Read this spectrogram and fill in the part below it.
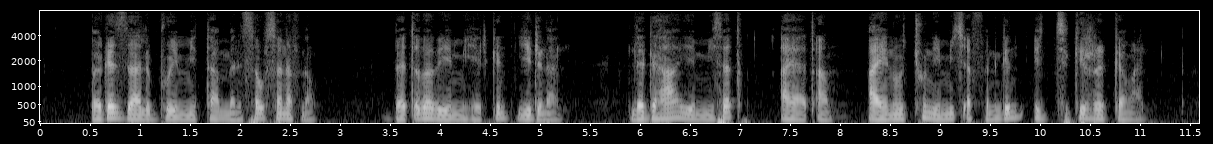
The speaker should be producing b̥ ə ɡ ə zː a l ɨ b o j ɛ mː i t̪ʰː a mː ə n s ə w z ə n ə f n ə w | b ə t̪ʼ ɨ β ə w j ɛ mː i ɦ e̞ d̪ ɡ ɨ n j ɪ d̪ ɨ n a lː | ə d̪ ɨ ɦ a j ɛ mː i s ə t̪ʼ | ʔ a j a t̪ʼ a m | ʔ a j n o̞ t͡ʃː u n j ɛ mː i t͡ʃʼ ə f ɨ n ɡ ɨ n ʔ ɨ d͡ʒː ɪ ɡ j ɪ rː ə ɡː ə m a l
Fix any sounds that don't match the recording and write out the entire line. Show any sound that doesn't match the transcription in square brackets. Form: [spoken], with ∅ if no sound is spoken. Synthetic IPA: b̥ ə ɡ ə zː a l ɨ b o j ɛ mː i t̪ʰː a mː ə n s ə w [s] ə n ə f n ə w | b ə t̪ʼ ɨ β ə [β] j ɛ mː i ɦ e̞ d̪ ɡ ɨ n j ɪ d̪ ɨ n a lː | ə d̪ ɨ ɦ a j ɛ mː i s ə t̪ʼ | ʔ a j a t̪ʼ a m | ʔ a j n o̞ t͡ʃː u n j ɛ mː i t͡ʃʼ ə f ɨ n ɡ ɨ n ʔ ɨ d͡ʒː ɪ ɡ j ɪ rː ə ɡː ə m a l

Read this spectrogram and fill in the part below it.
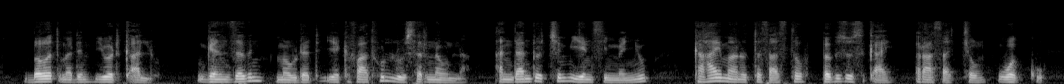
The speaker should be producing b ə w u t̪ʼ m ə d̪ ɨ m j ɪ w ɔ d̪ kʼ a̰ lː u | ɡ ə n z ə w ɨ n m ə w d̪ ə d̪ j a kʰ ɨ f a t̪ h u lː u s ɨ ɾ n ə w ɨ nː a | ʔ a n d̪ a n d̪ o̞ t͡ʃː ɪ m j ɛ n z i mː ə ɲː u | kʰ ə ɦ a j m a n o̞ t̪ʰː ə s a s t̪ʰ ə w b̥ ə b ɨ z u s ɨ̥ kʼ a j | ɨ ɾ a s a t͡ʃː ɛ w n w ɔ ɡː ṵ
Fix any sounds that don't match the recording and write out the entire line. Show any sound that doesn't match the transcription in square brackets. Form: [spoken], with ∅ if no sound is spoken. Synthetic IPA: b ə w [ɔ] t̪ʼ m ə d̪ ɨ m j ɪ w ɔ d̪ kʼ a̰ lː u | ɡ ə n z ə [β] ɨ n m ə w d̪ ə d̪ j [ɛ] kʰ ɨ f a t̪ h u lː u s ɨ ɾ n ə w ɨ nː a | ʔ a n d̪ a n d̪ o̞ t͡ʃː ɪ m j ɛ n [s] i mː ə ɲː u | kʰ ə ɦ a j m a n o̞ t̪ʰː ə s a s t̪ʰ ə w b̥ ə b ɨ z u s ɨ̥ kʼ a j | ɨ ɾ a s a t͡ʃː ɛ w n w ɔ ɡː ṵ

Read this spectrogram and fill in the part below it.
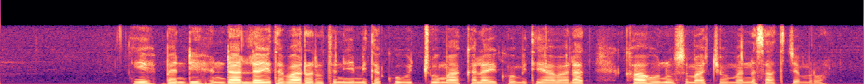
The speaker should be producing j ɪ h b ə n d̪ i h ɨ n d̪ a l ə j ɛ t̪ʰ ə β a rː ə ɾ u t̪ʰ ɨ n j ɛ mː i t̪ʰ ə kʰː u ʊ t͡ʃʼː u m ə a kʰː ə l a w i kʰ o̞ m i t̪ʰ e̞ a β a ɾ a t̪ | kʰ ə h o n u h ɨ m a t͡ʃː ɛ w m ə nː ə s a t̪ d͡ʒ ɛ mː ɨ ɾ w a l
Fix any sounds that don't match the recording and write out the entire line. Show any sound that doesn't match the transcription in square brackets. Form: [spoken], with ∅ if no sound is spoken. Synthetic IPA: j ɪ h b ə n d̪ i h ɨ n d̪ a [lː] ə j ɛ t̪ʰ ə β a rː ə ɾ u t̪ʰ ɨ n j ɛ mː i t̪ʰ ə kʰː u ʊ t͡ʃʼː u m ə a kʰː ə l a w i kʰ o̞ m i t̪ʰ e̞ a β a [l] a t̪ | kʰ [a] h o n u [s] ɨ m a t͡ʃː ɛ w m ə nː ə s a t̪ d͡ʒ ɛ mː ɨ ɾ w a l

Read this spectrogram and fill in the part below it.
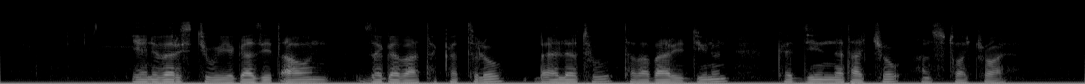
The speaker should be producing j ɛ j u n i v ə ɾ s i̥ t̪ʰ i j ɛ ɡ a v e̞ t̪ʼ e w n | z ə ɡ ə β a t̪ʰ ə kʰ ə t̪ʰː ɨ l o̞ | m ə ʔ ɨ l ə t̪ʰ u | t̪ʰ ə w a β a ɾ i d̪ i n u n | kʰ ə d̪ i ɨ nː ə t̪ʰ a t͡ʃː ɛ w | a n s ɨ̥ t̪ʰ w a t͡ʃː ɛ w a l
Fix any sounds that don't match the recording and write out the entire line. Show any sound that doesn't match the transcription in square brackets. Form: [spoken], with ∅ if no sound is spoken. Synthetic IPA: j ɛ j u n i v ə ɾ s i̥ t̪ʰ i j ɛ ɡ a [z] e̞ t̪ʼ [a] w n | z ə ɡ ə β a t̪ʰ ə kʰ ə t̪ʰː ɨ l o̞ | [b] ə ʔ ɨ l ə t̪ʰ u | t̪ʰ ə [β] a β a ɾ i d̪ i n u n | kʰ ə d̪ i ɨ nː ə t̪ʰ a t͡ʃː ɛ w | a n s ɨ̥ t̪ʰ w a t͡ʃː ɛ w a l

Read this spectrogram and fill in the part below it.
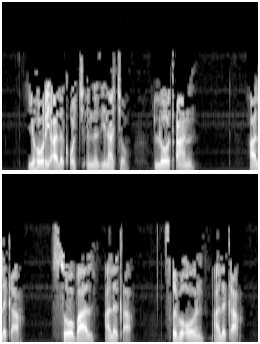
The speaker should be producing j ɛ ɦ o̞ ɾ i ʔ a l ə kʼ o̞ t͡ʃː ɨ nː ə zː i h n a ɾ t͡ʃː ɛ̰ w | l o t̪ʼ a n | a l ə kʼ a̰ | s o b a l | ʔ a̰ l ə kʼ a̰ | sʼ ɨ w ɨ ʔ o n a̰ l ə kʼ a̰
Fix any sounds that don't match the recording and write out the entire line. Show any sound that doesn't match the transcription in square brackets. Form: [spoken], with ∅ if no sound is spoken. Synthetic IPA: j ɛ ɦ o̞ ɾ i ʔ a l ə kʼ o̞ t͡ʃː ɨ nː ə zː i h n a [∅] t͡ʃː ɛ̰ w | l o t̪ʼ a n | a l ə kʼ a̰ | s o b a l | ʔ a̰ l ə kʼ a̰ | sʼ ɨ [β] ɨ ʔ o n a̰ l ə kʼ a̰

